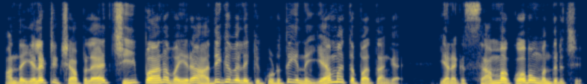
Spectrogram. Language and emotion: Tamil, angry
